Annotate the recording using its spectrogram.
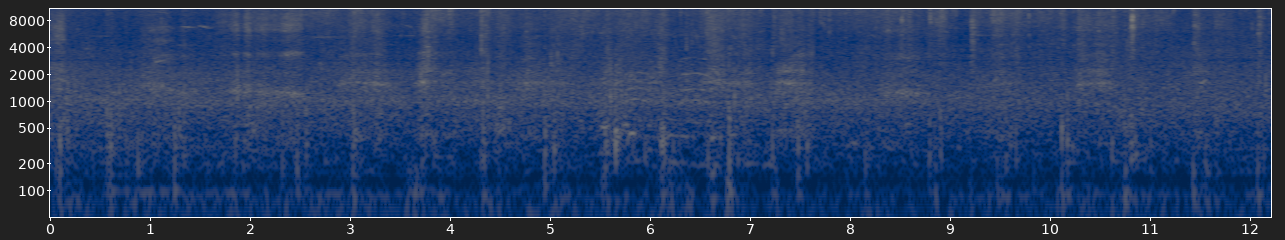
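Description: Footsteps on a cobblestone bridge: irregular hard knocks of shoes striking the stone setts as someone walks along.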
